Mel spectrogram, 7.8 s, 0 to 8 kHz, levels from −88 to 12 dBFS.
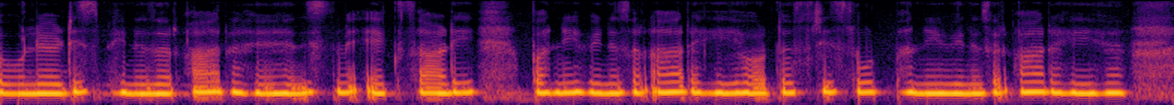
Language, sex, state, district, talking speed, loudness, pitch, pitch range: Hindi, female, Jharkhand, Palamu, 190 wpm, -10 LUFS, 245 Hz, 235-255 Hz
